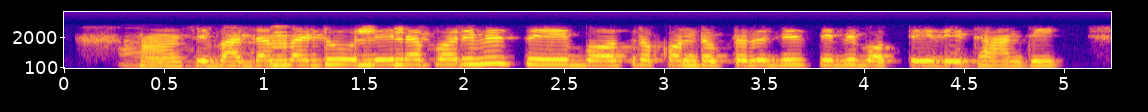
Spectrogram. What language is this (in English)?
Odia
